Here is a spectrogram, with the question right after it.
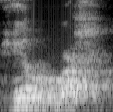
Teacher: ra bertasydid, maka ada sifat takrir pada huruf ra, getarkan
